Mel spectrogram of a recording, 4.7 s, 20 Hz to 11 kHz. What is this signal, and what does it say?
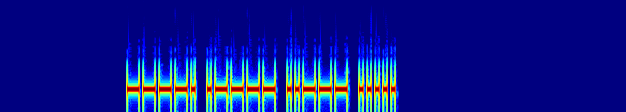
Morse code, heard as a keyed tone, about 40 wpm, 700 Hz. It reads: 9125
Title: Numbers - 4-Digit 40wpm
